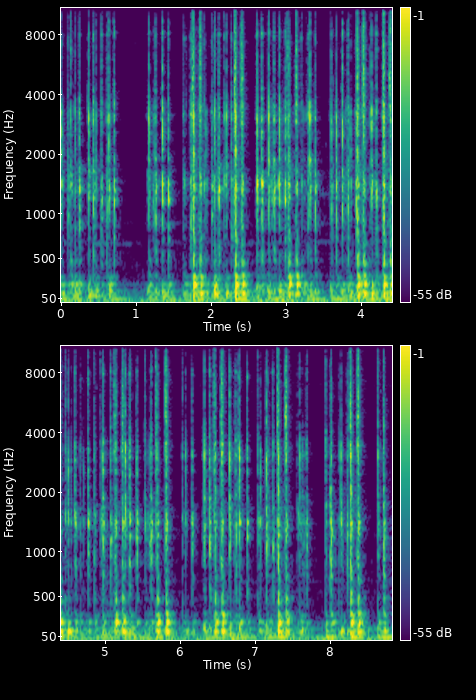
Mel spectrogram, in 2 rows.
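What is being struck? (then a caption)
Plastic mechanical keyboard. A small pink Akko X Ducky 3084 mechanical keyboard with Cherry MX Brown switches, plastic keycaps and a plastic case, is typed on rapidly with the fingertips of both hands. Dense bursts of clacky keystrokes, each with a low thocky body and a bright, short tick, are broken by brief pauses.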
